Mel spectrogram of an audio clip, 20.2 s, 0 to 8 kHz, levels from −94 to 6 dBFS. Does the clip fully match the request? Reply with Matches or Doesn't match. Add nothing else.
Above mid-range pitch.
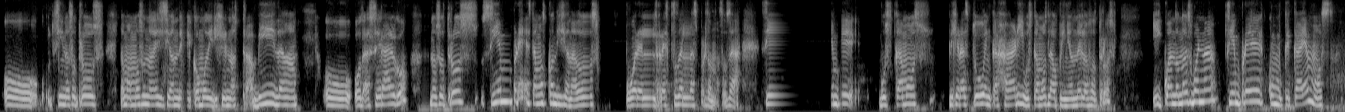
Matches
